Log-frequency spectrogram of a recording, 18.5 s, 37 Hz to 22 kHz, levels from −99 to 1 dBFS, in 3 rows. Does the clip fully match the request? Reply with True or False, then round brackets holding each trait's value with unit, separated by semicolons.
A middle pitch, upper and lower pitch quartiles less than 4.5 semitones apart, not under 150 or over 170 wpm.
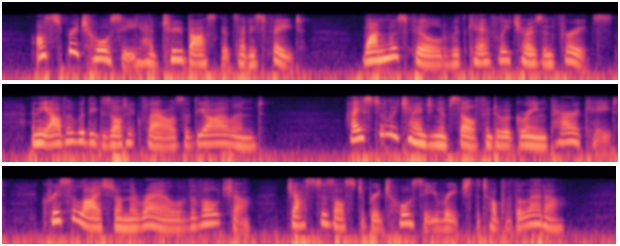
False (165 Hz; 5.4 semitones; 165 wpm)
